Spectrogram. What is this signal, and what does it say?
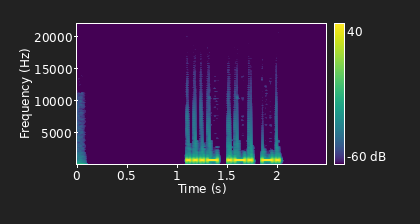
Morse code, heard as a keyed tone, about 34 wpm, 700 Hz. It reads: VRN
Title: USA Call Sign Postfixes - 3 Letters 35wpm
